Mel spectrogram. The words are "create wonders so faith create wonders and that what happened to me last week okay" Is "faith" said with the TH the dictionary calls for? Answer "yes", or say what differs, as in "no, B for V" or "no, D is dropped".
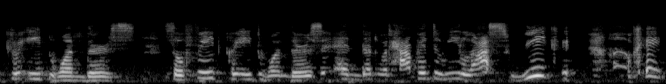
no, T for TH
